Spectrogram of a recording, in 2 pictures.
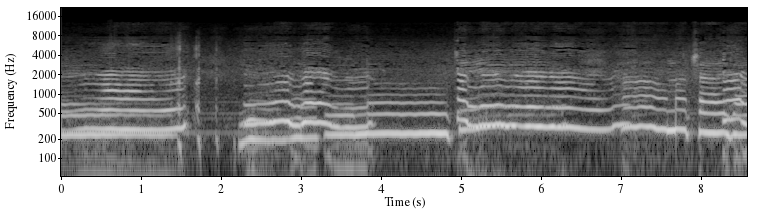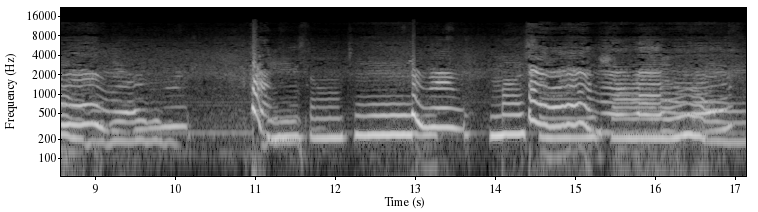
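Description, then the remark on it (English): A dog howls in long, wavering tones that slide up and down, joining a person singing. The howls are loud, breaking off in short pauses between phrases. “But if your dog can do that,”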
